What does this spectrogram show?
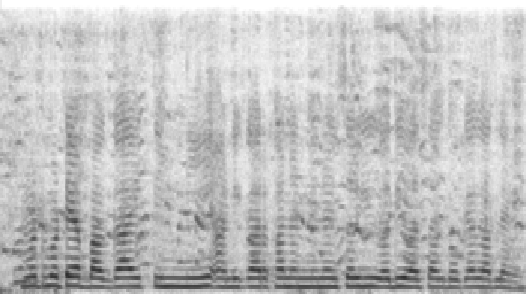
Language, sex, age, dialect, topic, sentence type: Marathi, female, 18-24, Southern Konkan, agriculture, statement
